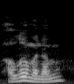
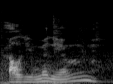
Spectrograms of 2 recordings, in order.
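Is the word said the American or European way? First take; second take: American; European. First: It is said the American way, four syllables. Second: It is said the European way, five syllables.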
